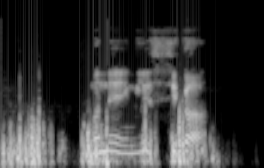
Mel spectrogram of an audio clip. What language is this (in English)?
Goaria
